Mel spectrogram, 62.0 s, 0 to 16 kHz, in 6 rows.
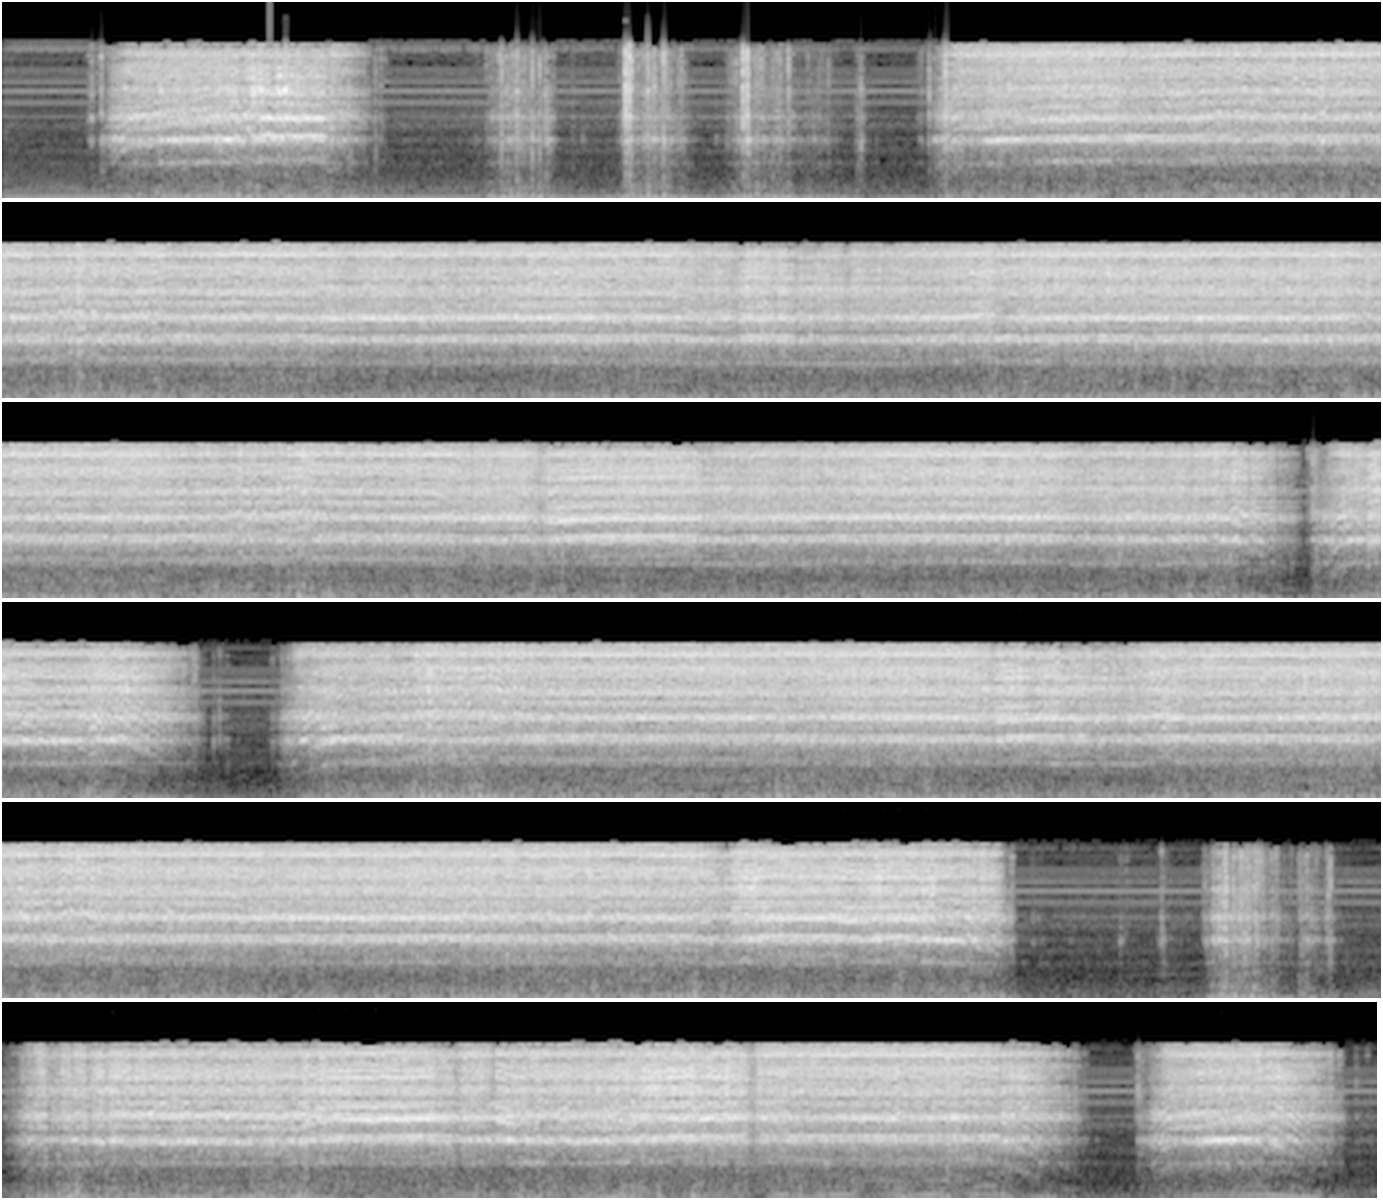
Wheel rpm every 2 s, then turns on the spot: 80, 40, 20, 50, 160, 160, 160, 160, 160, 160, 160, 160, 160, 160, 150, 100, 60, 160, 160, 160, 160, 160, 160, 160, 70, 20, 140, 160, 160, 110, 70.
2-6 48-50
